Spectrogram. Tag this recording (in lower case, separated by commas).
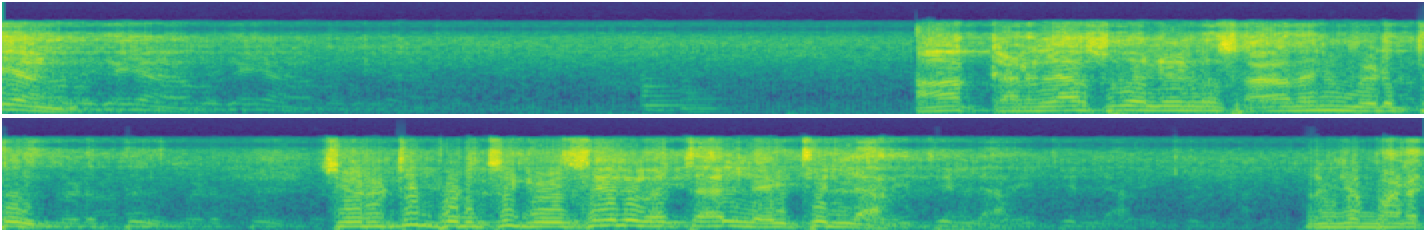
speech, male speech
